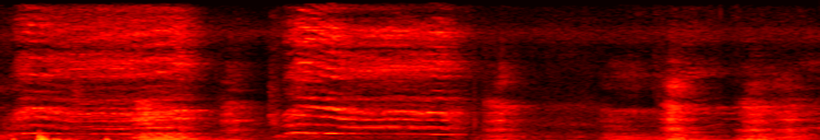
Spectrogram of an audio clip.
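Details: Pigs on a pig farm during cleaning, giving loud harmonic squeals, one long drawn-out squeal sliding slightly downward in the middle, with shorter squeals and grunts before and after; a faint room hum runs underneath.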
